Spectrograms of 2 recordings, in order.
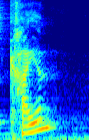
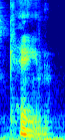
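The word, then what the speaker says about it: קין: And this yod is not pronounced like a J, is in our English translations.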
